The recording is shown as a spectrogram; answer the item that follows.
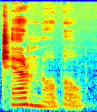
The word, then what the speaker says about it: Chernobyl: The Russians say Chernobyl, and the Ukrainians say Chornobyl.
